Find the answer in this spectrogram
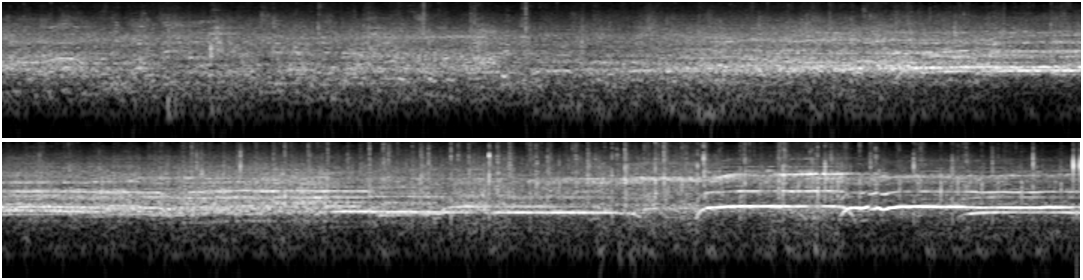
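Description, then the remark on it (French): A rowdy crowd of rioters shouts over a steady roar while stones strike a BMW car dealership in scattered, sharp bangs and thuds, with shrill whistling tones rising midway and continuing to the end. “En revanche, je vous propose d'écouter un caillassage d'une euh, concession de voiture.”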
